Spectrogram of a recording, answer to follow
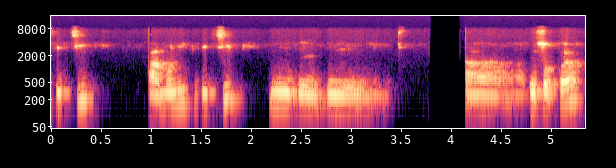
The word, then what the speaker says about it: Wittig: Et il y a Wittig, ou je vais prononcer à la française Wittig, Monique Wittig, une des auteurs qu'on va discuter aujourd'hui.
